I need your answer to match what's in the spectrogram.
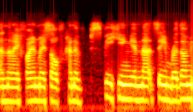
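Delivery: plain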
